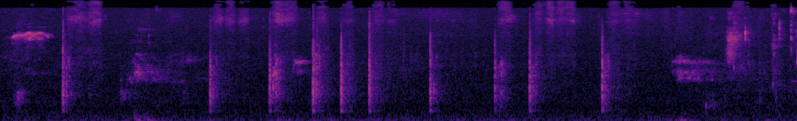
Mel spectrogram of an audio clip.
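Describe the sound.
Writing on a board during a physics lecture produces many short, scratchy strokes and sharp taps in an uneven rhythm, fairly faint and heard alone.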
